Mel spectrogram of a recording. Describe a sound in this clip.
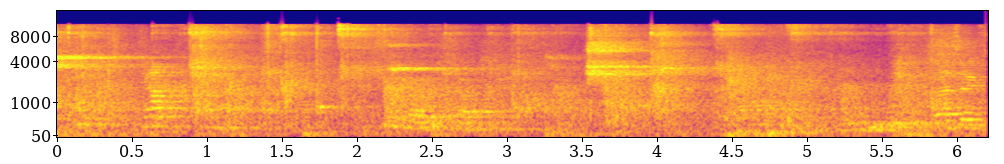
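A table tennis ball clicks against paddles and bounces on a table in an echoing hall.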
